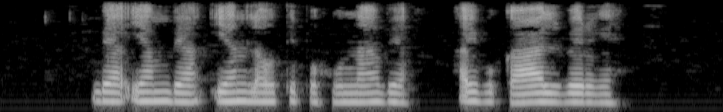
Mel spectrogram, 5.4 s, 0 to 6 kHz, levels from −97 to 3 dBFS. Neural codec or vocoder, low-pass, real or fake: none; 5.4 kHz; real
